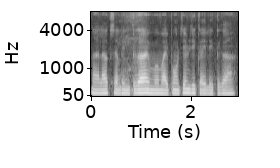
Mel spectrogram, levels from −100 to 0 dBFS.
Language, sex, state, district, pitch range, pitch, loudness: Wancho, male, Arunachal Pradesh, Longding, 115-130 Hz, 120 Hz, -17 LUFS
